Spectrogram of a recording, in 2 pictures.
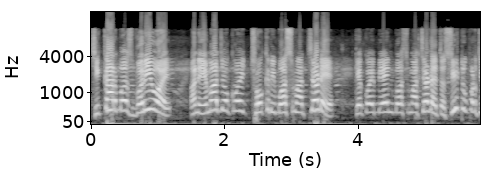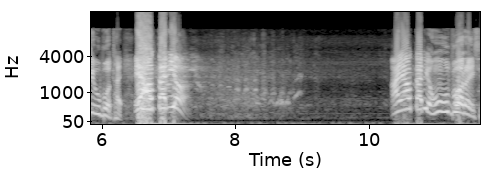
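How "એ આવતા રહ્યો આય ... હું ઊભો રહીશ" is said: put-on high, loud eager young man; young man eagerly offering his bus seat, loud and high; eager shout. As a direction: call out keenly to offer the seat.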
